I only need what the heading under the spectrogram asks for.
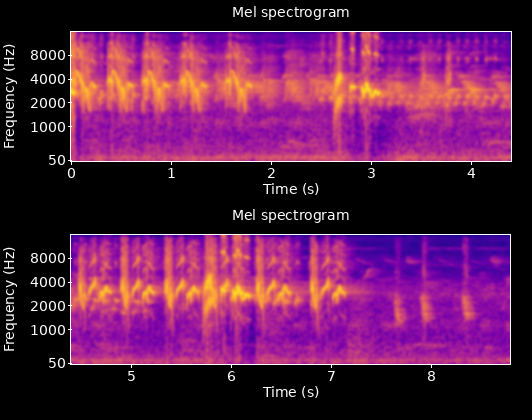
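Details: Energetic song of a sooty-headed bulbul meant to stir other males into singing: fast repeated chattering, whistled phrases for about seven seconds, a brief mid-song lull, then a few soft notes fading out.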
